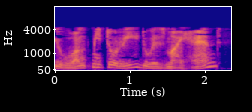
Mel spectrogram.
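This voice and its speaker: A husky-voiced audiobook reader voicing a nervous young woman who speaks slowly and anxiously. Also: medium pitch, sing-song, no echo, narrow, tinny audio, voice pushed up. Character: pale blonde girl, nervous and fervent.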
